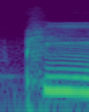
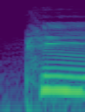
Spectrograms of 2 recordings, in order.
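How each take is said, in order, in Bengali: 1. "p" উচ্চারণে বাতাসের ফুঁ দিয়ে ছাড়া হয়। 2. "p" উচ্চারণে বাতাসের ফুঁ দিয়ে ছাড়া হয়।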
